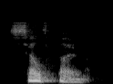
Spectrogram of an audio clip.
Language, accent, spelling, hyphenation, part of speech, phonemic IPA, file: English, Southern England, selfbow, self‧bow, noun, /ˈsɛlfbəʊ/, LL-Q1860 (eng)-selfbow.wav
- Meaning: A bow made from a single piece of wood (often referred to as a bow stave)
